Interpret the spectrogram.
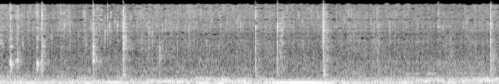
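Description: Chopped ginger, garlic, onion and green chilies sizzling as they are sautéed in hot oil in a metal wok, with several sharp clicks and scrapes of the spatula against the pan.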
